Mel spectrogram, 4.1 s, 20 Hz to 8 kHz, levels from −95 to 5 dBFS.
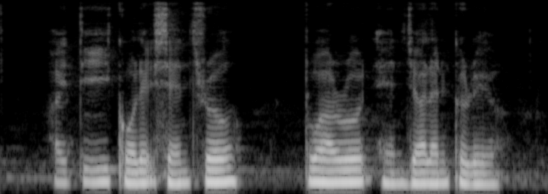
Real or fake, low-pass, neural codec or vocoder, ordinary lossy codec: fake; none; codec, 16 kHz, 16 kbps, FreqCodec, larger model; none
